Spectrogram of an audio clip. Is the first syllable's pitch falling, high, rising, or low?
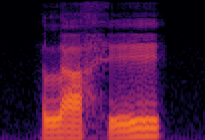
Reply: low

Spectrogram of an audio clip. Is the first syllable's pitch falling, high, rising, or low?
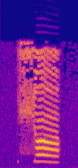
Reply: falling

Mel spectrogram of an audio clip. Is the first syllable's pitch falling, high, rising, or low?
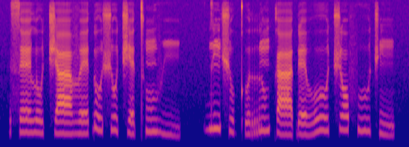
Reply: low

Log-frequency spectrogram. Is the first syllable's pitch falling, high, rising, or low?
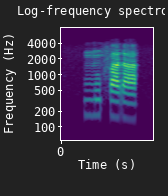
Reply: high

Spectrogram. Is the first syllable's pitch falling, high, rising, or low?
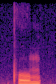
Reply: rising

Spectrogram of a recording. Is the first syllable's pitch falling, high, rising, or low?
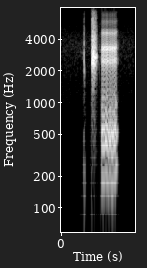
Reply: high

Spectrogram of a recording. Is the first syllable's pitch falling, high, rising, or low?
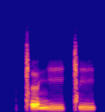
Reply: low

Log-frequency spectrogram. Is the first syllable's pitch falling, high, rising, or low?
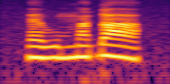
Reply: low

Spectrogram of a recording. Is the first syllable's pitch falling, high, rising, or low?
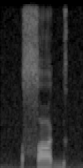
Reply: high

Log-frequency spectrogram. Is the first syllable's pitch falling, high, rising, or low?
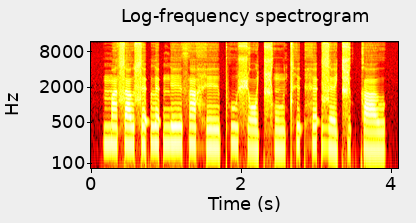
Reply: falling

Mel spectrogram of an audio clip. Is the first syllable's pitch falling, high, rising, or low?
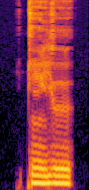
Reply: low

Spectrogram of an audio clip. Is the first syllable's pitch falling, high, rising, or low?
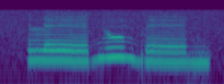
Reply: low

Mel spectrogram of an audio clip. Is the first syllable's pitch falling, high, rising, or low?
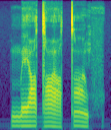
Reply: high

